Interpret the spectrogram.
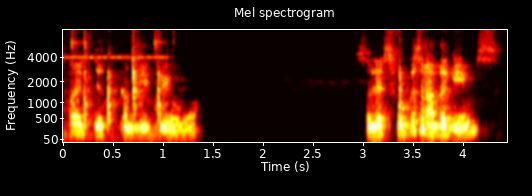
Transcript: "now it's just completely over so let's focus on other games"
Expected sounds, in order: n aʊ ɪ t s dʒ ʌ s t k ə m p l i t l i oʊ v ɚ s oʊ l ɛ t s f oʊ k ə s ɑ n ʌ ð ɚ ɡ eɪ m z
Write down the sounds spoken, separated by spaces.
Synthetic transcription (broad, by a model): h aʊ ɪ t s dʒ ʌ s t k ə m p l i t l i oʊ ɚ s oʊ l ɛ t s f oʊ k ə s ɑ n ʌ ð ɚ ɡ eɪ m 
